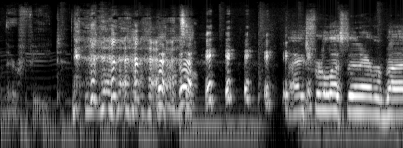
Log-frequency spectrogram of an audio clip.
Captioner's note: all laughing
